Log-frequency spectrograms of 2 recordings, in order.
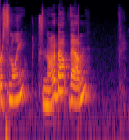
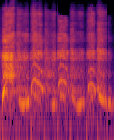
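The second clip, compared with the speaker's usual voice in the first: acted gasp; 4 semitones higher, 6 dB quieter than usual. Shown as a demonstration. Body panicking after quote.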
